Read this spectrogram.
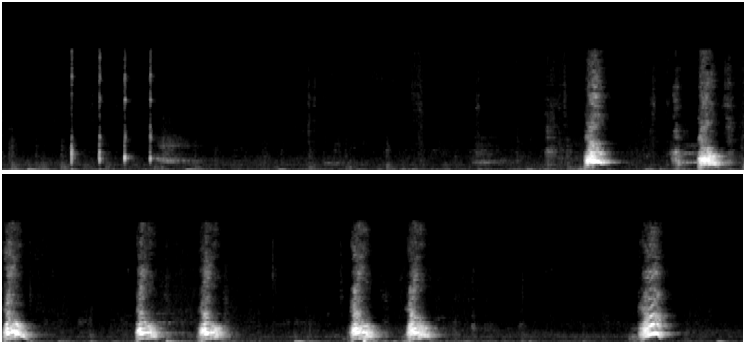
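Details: Male puppy barking. After a few soft yips, loud barks ring out singly and in pairs, about eight in all over six seconds, with quiet pauses between.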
